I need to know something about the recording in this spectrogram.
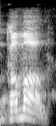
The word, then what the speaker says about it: Jamal: he says the Egyptians, they pronounce the G as Ga. Jamal to Gamal.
